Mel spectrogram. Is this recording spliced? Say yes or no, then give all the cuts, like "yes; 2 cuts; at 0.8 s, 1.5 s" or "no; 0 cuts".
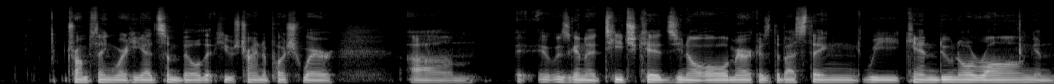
yes; 2 cuts; at 4.9 s, 8.6 s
